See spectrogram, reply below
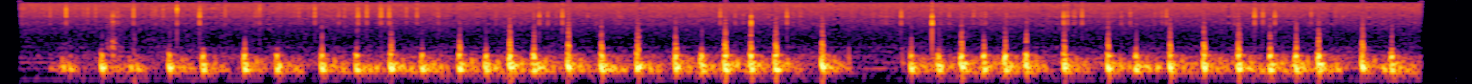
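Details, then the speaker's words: Auscultation: fast, irregular heartbeats whose first heart sound keeps changing in loudness. This variable, arrhythmic first sound is characteristic of atrial fibrillation or atrial flutter. "Este primer ruido cambiante arrítmico es característico de fibrilación o flúter atrial."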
